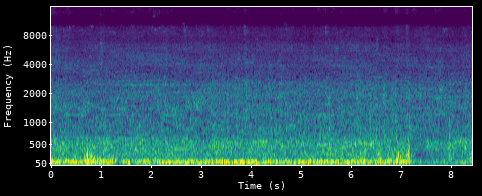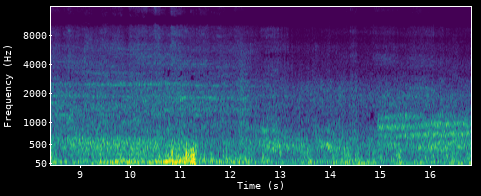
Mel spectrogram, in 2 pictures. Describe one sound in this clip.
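Wind blows across open ground outdoors.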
